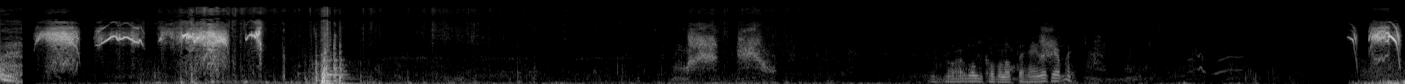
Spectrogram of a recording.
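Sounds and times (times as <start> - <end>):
short thud: 3.0 - 3.7.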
